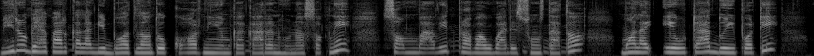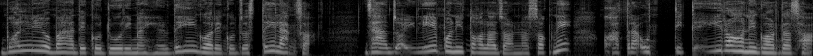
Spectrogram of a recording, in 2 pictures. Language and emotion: Nepali, fearful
